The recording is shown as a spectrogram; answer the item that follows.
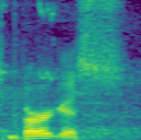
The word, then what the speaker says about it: Burgess: We were told that it's Burgess. That's the way he likes to pronounce it.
